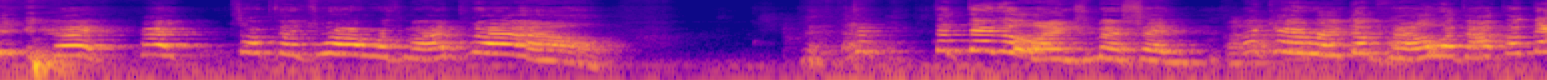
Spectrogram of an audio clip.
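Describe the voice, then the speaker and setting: In a put-on character voice with an extremely high pitch, the speaker goes at a fairly slow pace. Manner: panicked, excited.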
